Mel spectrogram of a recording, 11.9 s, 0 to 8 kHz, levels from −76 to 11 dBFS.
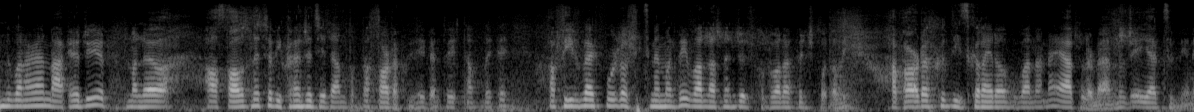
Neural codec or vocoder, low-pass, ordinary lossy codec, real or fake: codec, 16 kHz, 0.5 kbps, X-Codec, HuBERT features, trained on LibriSpeech; 7.2 kHz; none; fake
